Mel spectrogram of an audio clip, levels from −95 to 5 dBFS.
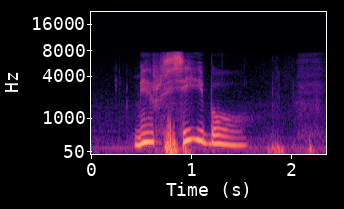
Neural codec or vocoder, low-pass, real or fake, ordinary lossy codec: none; none; real; none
